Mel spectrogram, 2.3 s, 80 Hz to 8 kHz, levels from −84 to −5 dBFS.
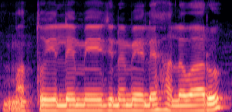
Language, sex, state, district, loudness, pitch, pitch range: Kannada, male, Karnataka, Bidar, -15 LUFS, 140 Hz, 135-140 Hz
